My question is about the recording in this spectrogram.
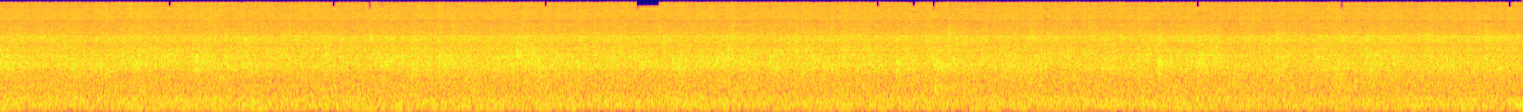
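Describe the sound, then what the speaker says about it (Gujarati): Heavy monsoon rain falling on rooftops and flooded terraces in the village of Vejalka, Ranpur, Botad district, Gujarat: a steady, dense hiss of downpour with no pauses, loud and uniform throughout. "ઘણો વરસાદ પડે છે અત્યારે તમે જોઈ શકો છો"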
